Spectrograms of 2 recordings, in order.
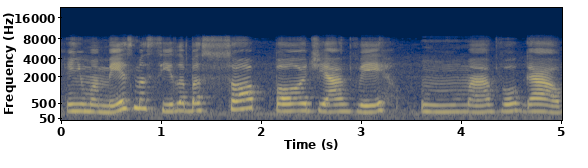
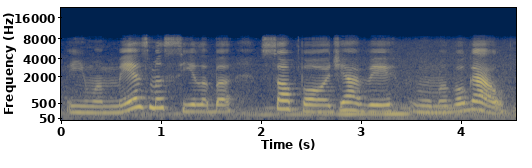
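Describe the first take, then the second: First: Slow, with weight on só; slow emphatic repeat. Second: Said in the usual way. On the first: Shown as a demonstration. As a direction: dictate it slowly for the class. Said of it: "vamos repetir aqui". (devagar, ditando com ênfase no só) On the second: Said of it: "Vamos marcar isso daí no livro de vocês".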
